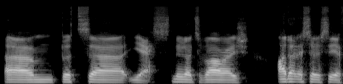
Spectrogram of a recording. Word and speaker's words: Nuno Tavares: money on who knows new notes of orange I'm forgetting about you're right here here I'm sorry I mispronounced that um but uh yes Nuno Tavares I don't necessarily see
